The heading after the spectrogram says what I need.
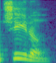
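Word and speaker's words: Cheatham: Cheetum, right?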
